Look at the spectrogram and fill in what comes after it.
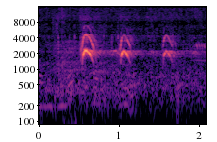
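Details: Alpine marmots on a July 2021 summer hike, Coumély plateau toward Lac des Gloriettes, Hautes-Pyrénées: sharp, shrill rising-and-falling whistles about half a second apart, animals answering one another, later cries fainter and more distant.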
